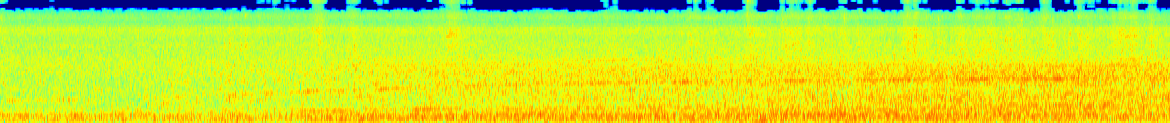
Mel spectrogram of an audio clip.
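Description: Electric passenger train running, a loud steady rumble of wheels and carriage with a faint motor whine rising slowly in pitch as it gathers speed.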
